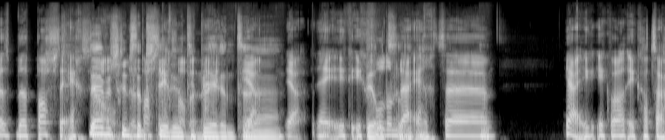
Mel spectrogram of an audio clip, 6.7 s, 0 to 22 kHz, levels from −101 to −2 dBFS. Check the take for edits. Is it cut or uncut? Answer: uncut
